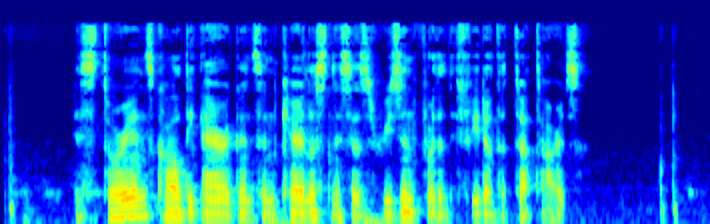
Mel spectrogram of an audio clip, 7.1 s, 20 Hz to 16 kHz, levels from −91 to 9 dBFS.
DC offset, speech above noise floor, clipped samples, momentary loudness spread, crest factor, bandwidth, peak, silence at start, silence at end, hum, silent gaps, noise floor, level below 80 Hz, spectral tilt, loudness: under 0.1%; 42 dB; under 0.1%; 20 LU; 22 dB; 11.5 kHz; -8 dBFS; 0.1 s; 0.2 s; none; none; -70 dBFS; -44 dBFS; -4 dB/octave; -28 LUFS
